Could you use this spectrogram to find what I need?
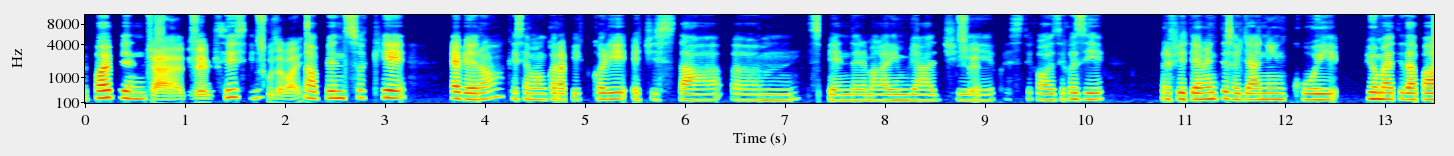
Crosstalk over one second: none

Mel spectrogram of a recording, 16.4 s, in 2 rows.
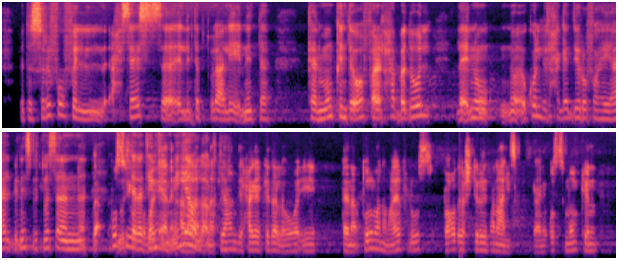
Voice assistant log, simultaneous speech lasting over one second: present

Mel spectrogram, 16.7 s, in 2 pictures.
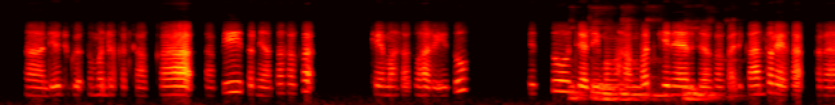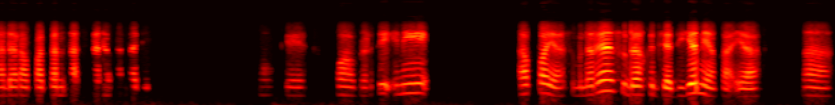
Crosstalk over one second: present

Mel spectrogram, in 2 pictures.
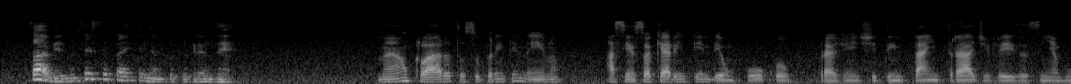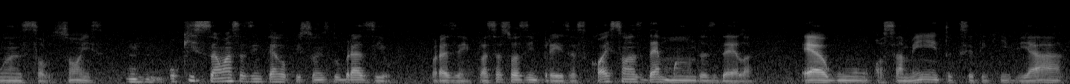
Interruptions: none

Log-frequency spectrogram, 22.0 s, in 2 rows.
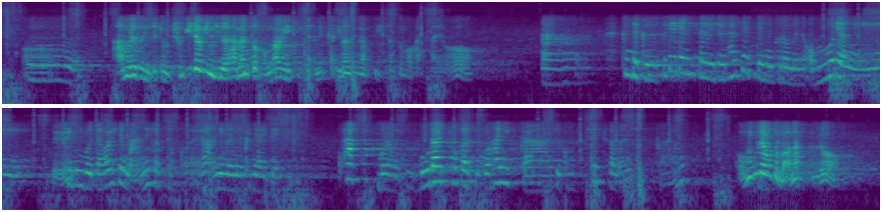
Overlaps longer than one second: none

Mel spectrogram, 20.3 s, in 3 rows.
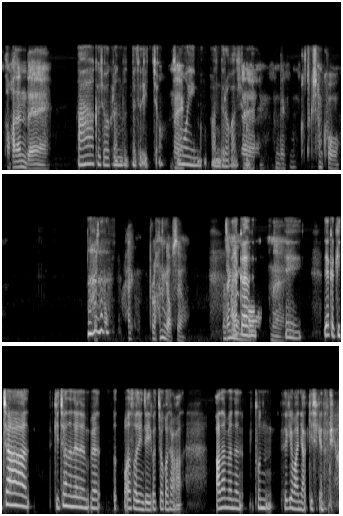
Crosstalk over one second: none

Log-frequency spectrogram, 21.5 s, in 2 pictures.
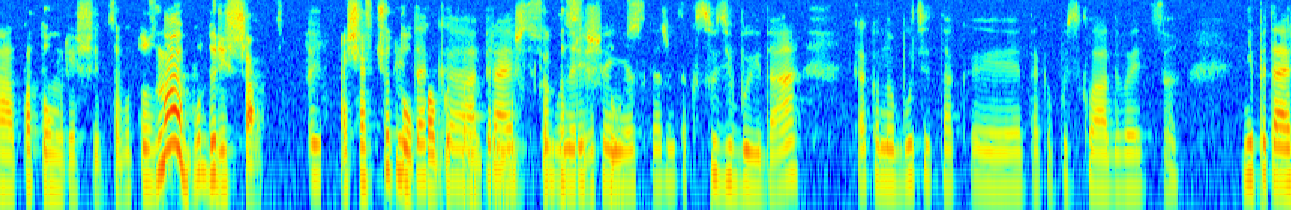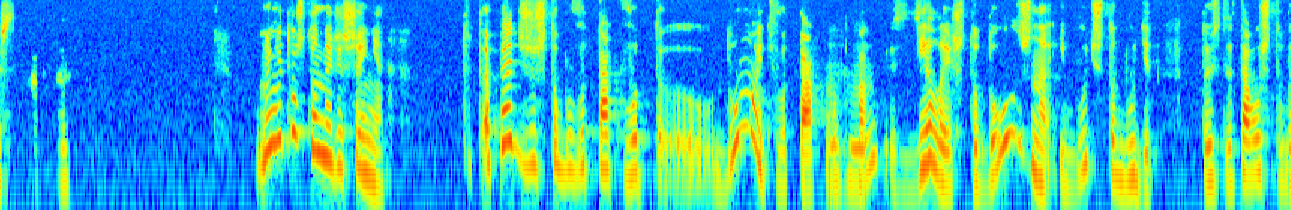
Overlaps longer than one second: present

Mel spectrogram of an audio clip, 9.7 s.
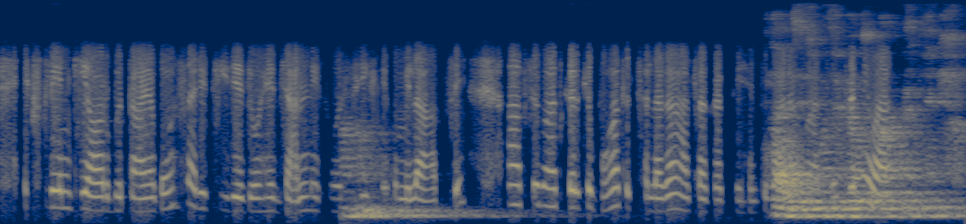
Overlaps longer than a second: present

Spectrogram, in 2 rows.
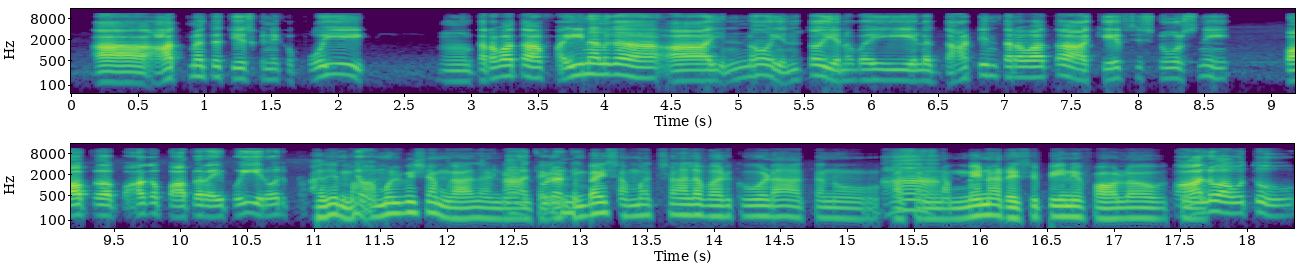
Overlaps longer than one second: none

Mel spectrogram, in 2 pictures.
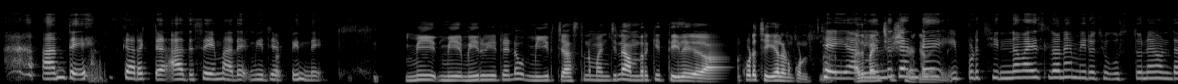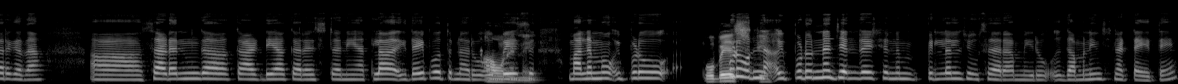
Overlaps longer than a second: present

